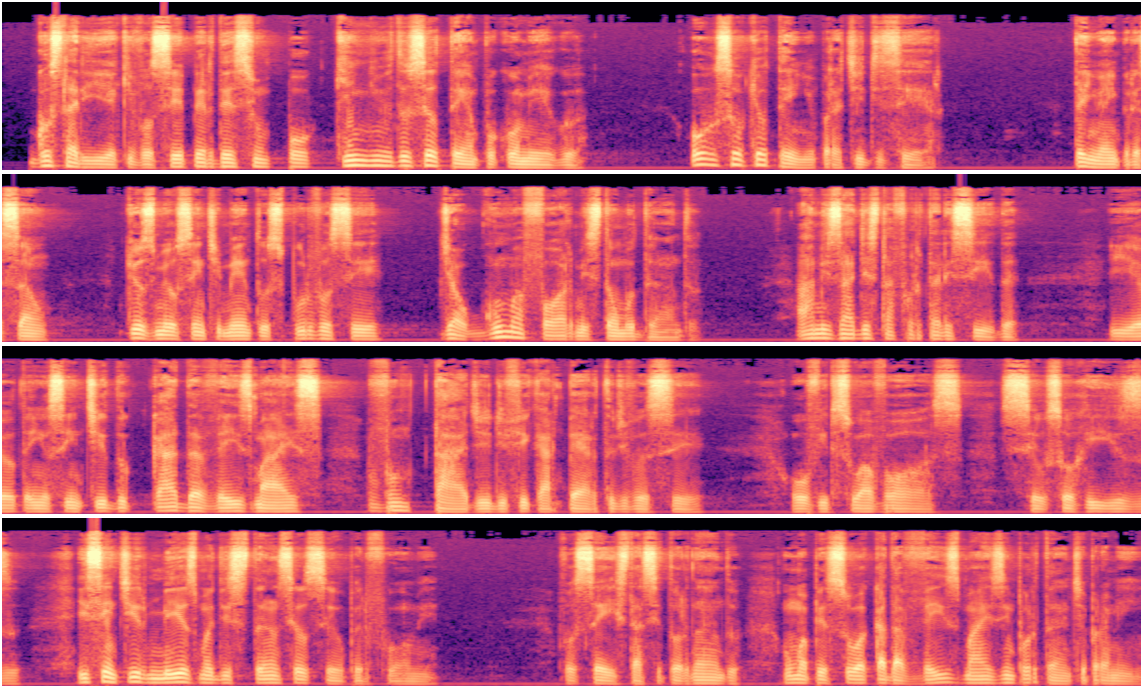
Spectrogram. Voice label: Conquista Masculino, Só Voz; Telemensagens; Telemensagens 2017

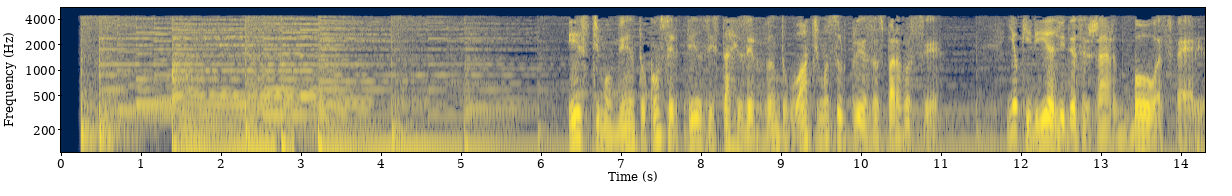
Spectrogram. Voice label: Romantica Boa Ferias Masculino

